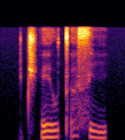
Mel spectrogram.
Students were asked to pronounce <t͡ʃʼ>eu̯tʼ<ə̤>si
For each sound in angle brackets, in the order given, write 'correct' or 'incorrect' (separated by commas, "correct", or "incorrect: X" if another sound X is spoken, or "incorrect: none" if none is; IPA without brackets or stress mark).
correct, correct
